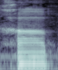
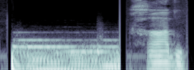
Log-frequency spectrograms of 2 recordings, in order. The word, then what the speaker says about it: خواب: معدولہ استعمال ہوتا ہے۔ ایسے لفظوں میں واو کا تلفظ پیش کا سا ہوتا ہے جو بعد میں آنے والے الف کے ساتھ ملا کر بولا جاتا ہے، جیسے خواب، خواجہ، خواہش، خار، خواہ،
